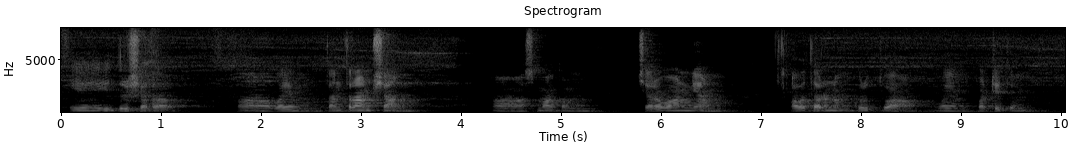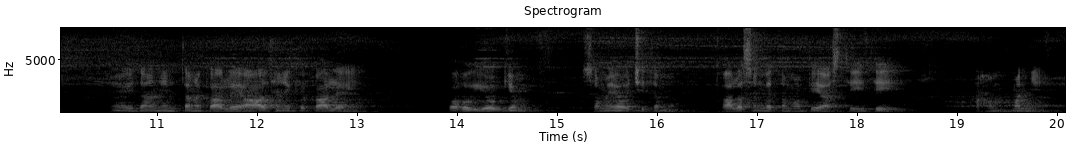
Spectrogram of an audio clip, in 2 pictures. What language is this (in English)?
Sanskrit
